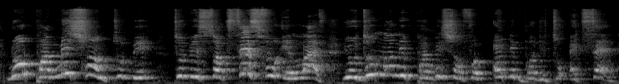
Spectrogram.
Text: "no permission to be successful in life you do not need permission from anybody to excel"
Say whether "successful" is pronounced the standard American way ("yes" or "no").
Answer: yes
